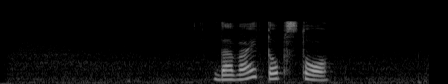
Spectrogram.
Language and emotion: Russian, neutral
